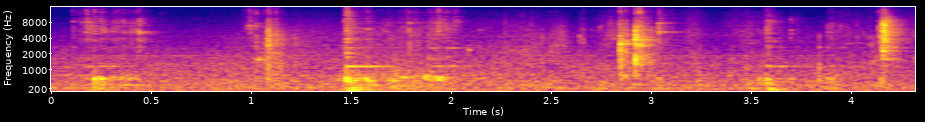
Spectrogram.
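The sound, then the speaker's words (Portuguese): Several light, bright clinks of ice against glass, scattered irregularly over a few seconds, with soft handling noise between them and no talking. “Pega é mais gelo, né?”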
